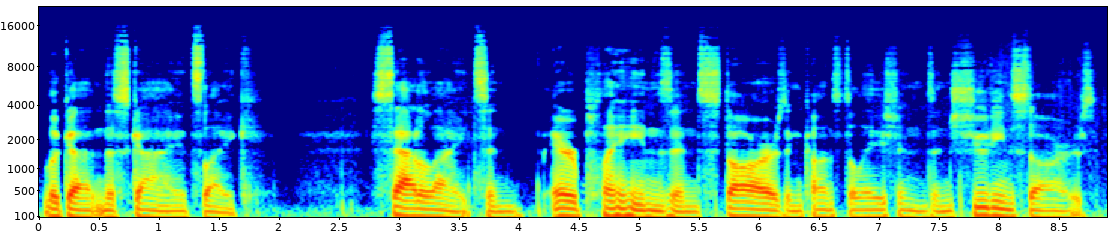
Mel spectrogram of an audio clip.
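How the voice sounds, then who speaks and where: A man's voice: sits low, takes it slowly. A tired man talking casually on a hunting vlog at his mountain camp at night, with many ums and yawns. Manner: relaxed, rambling, many ums and restarts. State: tired, yawning. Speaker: hunter vlogger.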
